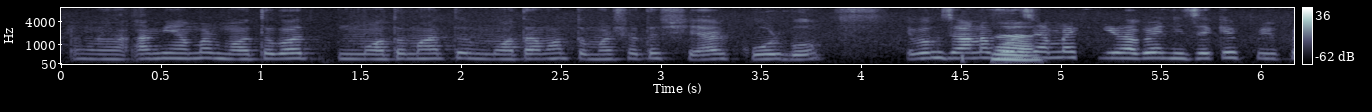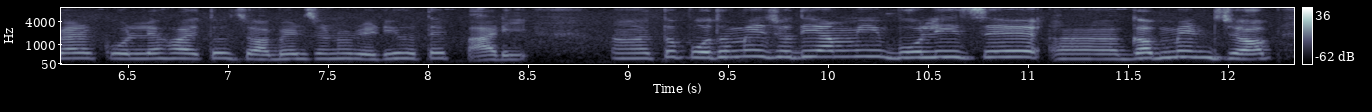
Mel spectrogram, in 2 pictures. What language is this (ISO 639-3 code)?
ben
